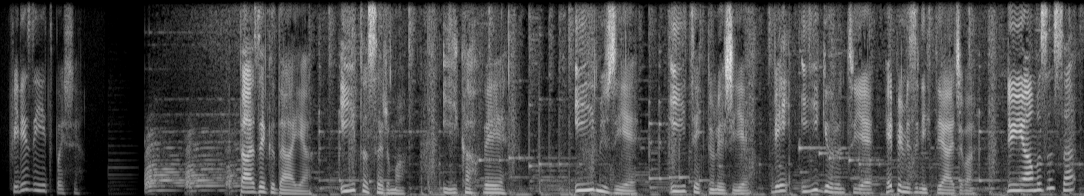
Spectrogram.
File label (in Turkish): reklam, turkce kadin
